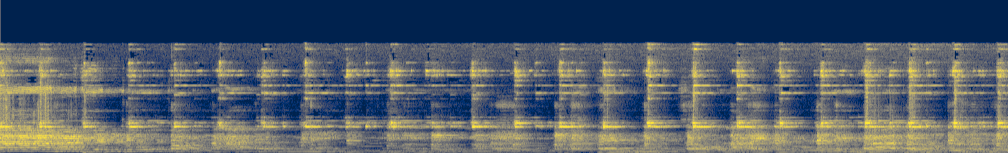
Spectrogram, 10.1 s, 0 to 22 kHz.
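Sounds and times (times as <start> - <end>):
jingle bells shaken: 0.0 - 10.0
plucked lute: 0.0 - 10.0.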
